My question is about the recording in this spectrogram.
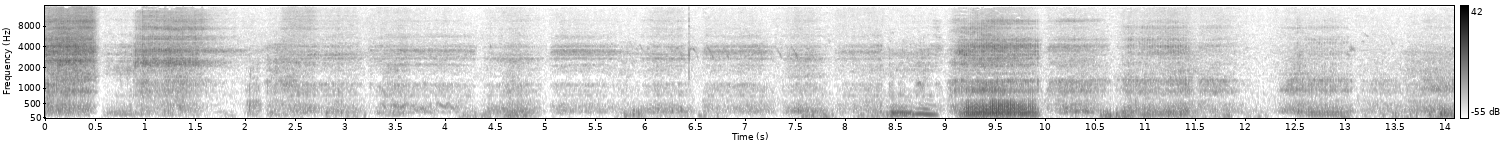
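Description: Tigers growling and snarling as they fight, in irregular outbursts, with the loudest and deepest one about two-thirds of the way through.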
